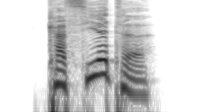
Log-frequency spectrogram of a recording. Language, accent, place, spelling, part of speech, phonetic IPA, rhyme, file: German, Germany, Berlin, kassierte, adjective / verb, [kaˈsiːɐ̯tə], -iːɐ̯tə, De-kassierte.ogg
- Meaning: inflection of kassieren: 1. first/third-person singular preterite 2. first/third-person singular subjunctive II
